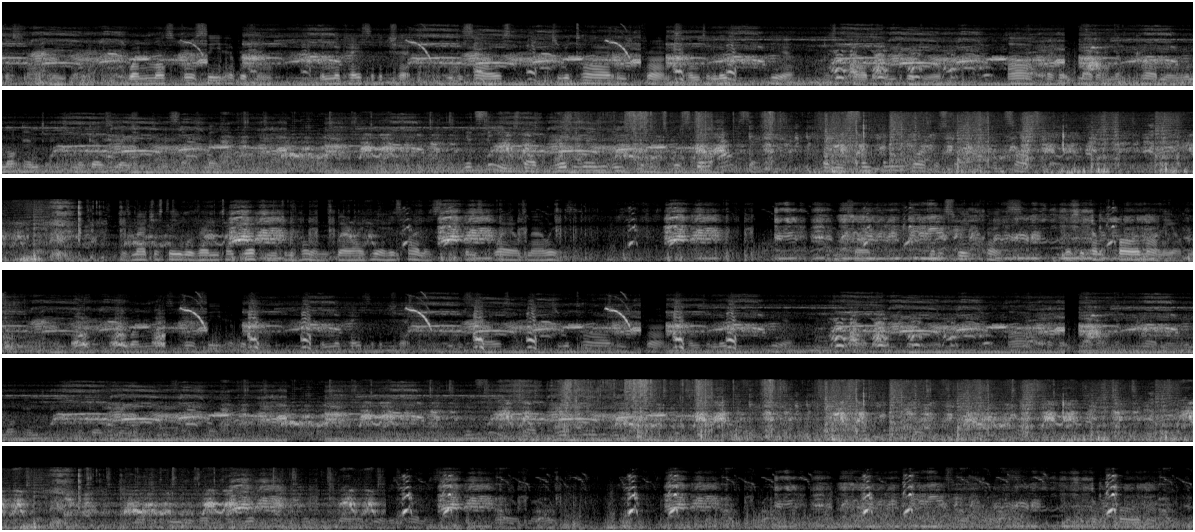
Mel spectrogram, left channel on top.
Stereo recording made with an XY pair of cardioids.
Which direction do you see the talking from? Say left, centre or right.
left.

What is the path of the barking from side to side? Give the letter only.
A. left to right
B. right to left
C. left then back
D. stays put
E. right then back
C.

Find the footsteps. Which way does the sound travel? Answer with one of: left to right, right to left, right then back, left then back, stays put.
right to left.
